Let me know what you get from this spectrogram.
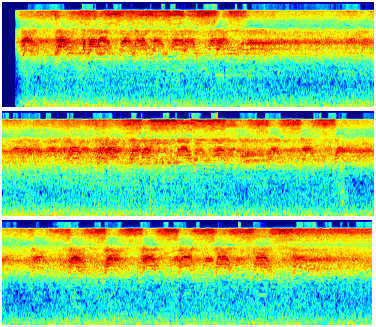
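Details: Cicadas singing in the summer heat: a dense, continuous high buzzing chorus with faint pulsing accents about twice a second, steady throughout with no other clear sounds.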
